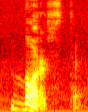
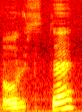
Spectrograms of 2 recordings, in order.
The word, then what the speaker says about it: Borstö: Podobnie jest z który na początku i przez cały film określali nazwą bor a potem Przyszło nam do głowy że może troszeczkę źle to wymawiamy i zapytaliśmy dwóch osób Finki z sąsiadującego jachtu ta powiedziała bur oraz wkładaj sobie podkładaj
